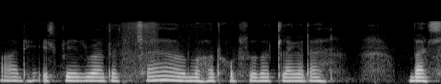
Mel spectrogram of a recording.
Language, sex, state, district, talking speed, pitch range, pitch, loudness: Hindi, female, Uttar Pradesh, Jyotiba Phule Nagar, 175 wpm, 165-175 Hz, 170 Hz, -20 LUFS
